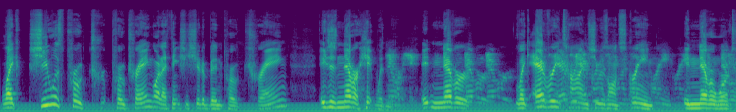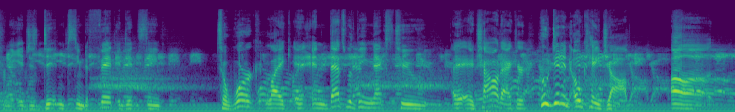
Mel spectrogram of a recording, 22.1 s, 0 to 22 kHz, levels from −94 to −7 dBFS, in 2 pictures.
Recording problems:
echo of what is said; strong; from 6 s on; 320 ms later, 10 dB below the speech
animal sounds; noticeable; throughout; 20 dB below the speech
electrical hum; faint; throughout; 50 Hz, 30 dB below the speech

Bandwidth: 15 kHz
